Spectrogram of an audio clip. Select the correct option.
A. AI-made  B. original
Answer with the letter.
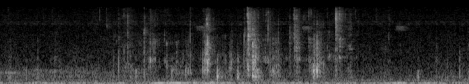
A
